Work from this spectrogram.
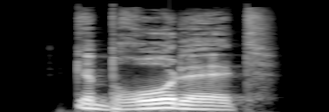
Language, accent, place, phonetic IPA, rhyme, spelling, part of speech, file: German, Germany, Berlin, [ɡəˈbʁoːdl̩t], -oːdl̩t, gebrodelt, verb, De-gebrodelt.ogg
- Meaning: past participle of brodeln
